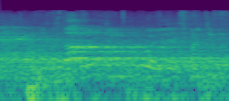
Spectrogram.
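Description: A voice in the crowd shouting one long, high call that drops in pitch at the end, over the hubbub of a sports hall, with a dull thud just before it.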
